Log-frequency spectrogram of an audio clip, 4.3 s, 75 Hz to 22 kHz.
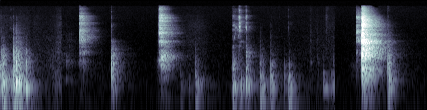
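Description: Pulse spot welder firing through handheld copper probes to weld metal tabs onto new lithium-ion 18650 cells: a few sharp snapping cracks, the loudest near the end, with faint clicks of the probes being set in place between them.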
